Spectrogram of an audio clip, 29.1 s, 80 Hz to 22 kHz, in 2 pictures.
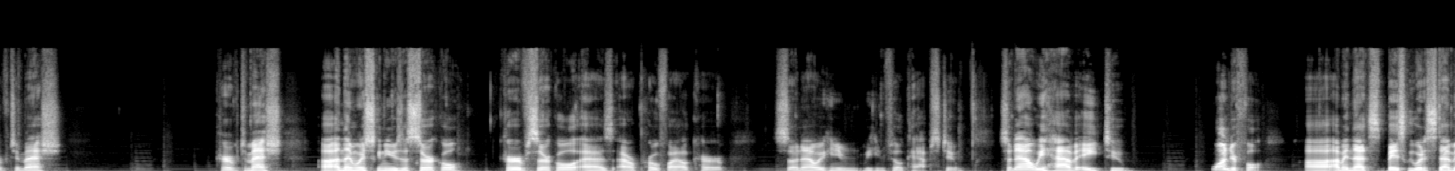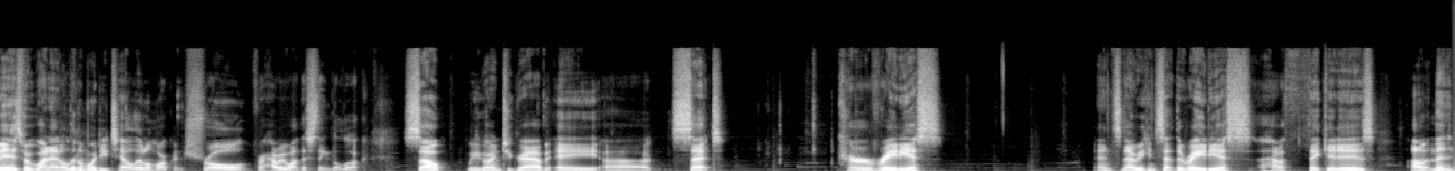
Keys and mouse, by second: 2.4 middle click, 6.5-8.8 drag, 13.2-14.5 drag, 18.2 shift+a, 19.2 Delete, 19.2-26.7 shift+right drag, 19.3 shift+a, 28.4 shift+a.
